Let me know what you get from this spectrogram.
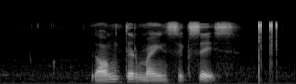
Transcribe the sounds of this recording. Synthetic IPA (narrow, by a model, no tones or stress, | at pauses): lɑŋtərmɛjnsəksɛs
